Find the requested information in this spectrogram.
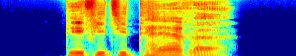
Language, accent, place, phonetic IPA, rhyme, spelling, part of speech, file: German, Germany, Berlin, [ˌdefit͡siˈtɛːʁə], -ɛːʁə, defizitäre, adjective, De-defizitäre.ogg
- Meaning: inflection of defizitär: 1. strong/mixed nominative/accusative feminine singular 2. strong nominative/accusative plural 3. weak nominative all-gender singular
